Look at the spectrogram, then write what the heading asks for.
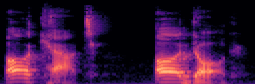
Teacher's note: a is often pronounced uh by native english speakers so instead of a cat or a dog you'll hear a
